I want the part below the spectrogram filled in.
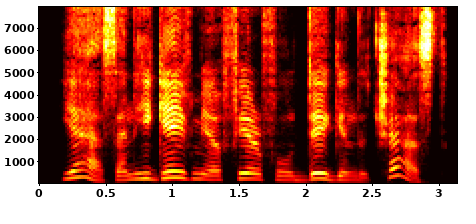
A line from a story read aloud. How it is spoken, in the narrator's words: cried the prince, still laughing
